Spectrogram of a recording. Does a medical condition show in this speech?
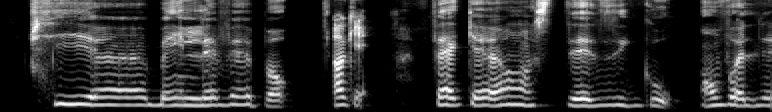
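Yes: Friedreich's ataxia.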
